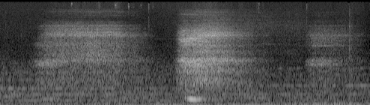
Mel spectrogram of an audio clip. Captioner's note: moaning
